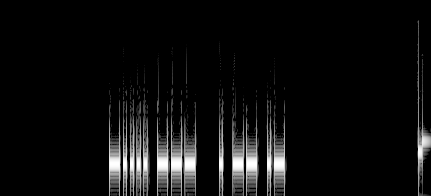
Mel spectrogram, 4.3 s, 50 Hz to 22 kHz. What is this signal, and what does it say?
Morse code, heard as a keyed tone, about 36 wpm, 700 Hz. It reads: 6O EMA
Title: Winter Field Day Exchanges Encore 35wpm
